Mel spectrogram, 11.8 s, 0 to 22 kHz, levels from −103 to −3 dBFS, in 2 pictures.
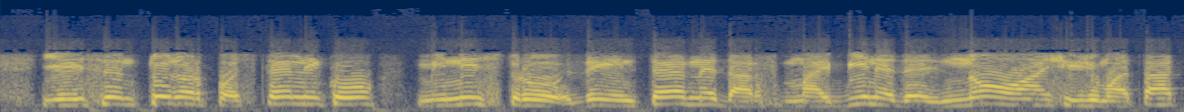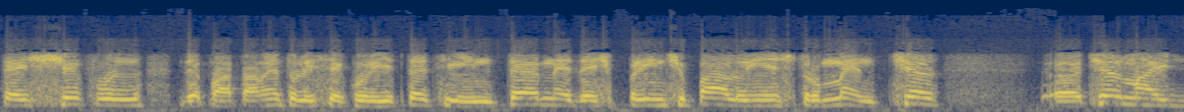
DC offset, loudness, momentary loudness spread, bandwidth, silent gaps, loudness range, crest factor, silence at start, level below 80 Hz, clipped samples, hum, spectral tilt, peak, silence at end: under 0.1%; -18 LUFS; 4 LU; 9.4 kHz; none; 1 LU; 14 dB; 0 s; -58 dBFS; under 0.1%; none; -5 dB/octave; -6 dBFS; 0 s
